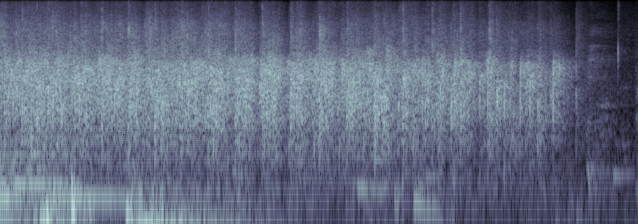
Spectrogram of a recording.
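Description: Studio audience applauding, the clapping fading away near the end.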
